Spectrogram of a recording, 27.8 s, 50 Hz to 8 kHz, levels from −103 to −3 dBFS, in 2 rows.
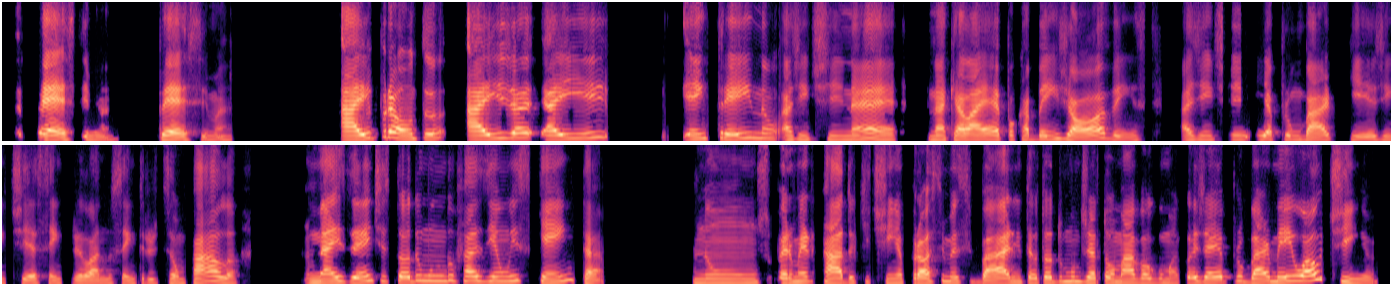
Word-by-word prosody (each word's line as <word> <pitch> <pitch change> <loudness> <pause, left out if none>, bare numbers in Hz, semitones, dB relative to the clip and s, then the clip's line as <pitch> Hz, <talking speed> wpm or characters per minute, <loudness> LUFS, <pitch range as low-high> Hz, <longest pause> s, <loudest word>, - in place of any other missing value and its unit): E - - -10 0.2
péssima, 190 -7 +5 0.6
péssima. 185 -3 +2 1.1
Aí 240 +3 +8
pronto, 260 -7 +4 0.4
aí 240 +3 +5
já 275 0 +4 0.3
aí 260 +6 +2 0.8
entrei 255 +2 0
no 270 -3 -7
a 215 - -1
gente, 215 -2 -11
né, 205 0 +1 0.3
naquela 200 -1 +3
época 210 0 0
bem 200 +6 -5
jovens, 200 -2 +1 0.4
a 190 - -4
gente 205 -1 -12 0.3
ia 205 -1 0
para 205 +1 -8
um 205 0 -12
bar 190 +2 +1 0.2
que 180 -2 -7
a 185 - -6
gente 185 +1 -13
ia 180 +1 0
sempre 185 0 -8
lá 180 -1 0
no 180 +2 -11
centro 180 0 -10
de 175 - -18
São 195 -3 -5
Paulo, 225 -2 +1 0.7
mas 230 +3 +2
antes 265 +3 0
todo 265 +3 0
mundo 285 +1 -4
fazia 260 -1 -1
um 260 - -5
esquenta 260 - -3 0.9
num 210 +1 -6
supermercado 230 -1 0
que - - -17
tinha 205 -2 -8
próximo 220 +4 +1
a - - -3
esse 235 -1 -13
bar. 205 +2 +3
Então 225 -1 -5
todo 245 +1 -2
mundo 255 -1 -3
já 240 -1 +2
tomava 225 -2 -1
alguma 210 -1 -7
coisa, 240 +1 -1
já - - +1
ia 260 +1 +1
para 260 +1 -9
o - - -11
bar 230 +3 +1
meio 270 +3 +1
altinho. 240 - 0
225 Hz, 135 wpm, -22 LUFS, 200-250 Hz, 1.1 s, Aí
